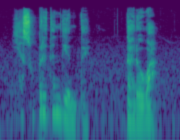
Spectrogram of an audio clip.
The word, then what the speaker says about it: Tarobá: naipe ya su pretendiente tarobá quizás les llame la atención que todos estos nombres llevan la última sílaba acentuada es que son de origen guaraní una lengua que se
